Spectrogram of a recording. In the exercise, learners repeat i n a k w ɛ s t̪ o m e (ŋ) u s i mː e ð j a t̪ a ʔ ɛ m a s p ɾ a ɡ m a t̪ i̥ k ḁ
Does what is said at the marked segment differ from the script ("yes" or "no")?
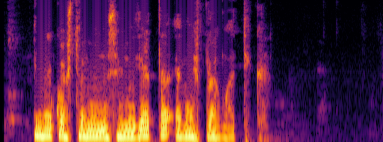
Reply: yes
